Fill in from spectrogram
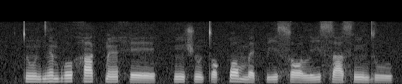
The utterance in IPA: tũ˧dɛ̃˦bo˦ha˦ k͡pɛ̃˧he˨ | ĩ˨ʃũ˨tɔ˨˦k͡pɔ˦˨ mɛ˨k͡pi˧ sɔ˨li˨˦ sa˧sĩ˧du˨

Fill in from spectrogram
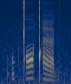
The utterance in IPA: ʔukǁɒ ǃʰæɡ

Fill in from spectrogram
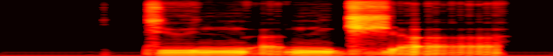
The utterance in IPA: tʉna̰nd͡ʒa̰

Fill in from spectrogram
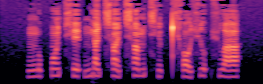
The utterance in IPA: ŋo˨˩ pɔ̃˧t͡ɕʰe˨ʔ ŋja˦t͡ɕʰã˧t͡ɕʰã˦mt͡ɕʰĩ˨p̚ t͡ɕʰɔ˨˩ɕo˦ʔ ɕwa˧

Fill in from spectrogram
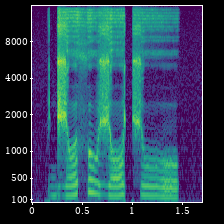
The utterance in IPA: d͡ʒʊ θuʒo t͡ʃu

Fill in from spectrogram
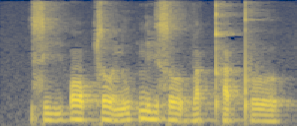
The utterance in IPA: siː˩˧ʔɔː˧p̚ sɤː˧˩nuː˧˥k̚niː˧ sɤː˧˩ba˥˨k̚pʰa˧˩k̚pʰɤː˧˩

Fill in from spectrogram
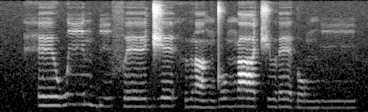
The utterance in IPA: heː˧wiː˦nɓi˨ feː˨d͡ʒe˧ hɨ˨ɾã˨ŋdo˦ ŋaː˦t͡ʃɨ˧ɾe˦˨ɗo˨ ŋiː˨

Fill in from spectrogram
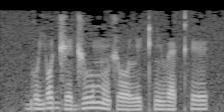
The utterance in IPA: ɡu˨jo˦ d͡ʒe˨d͡ʒuː˦mũ˨ʃoː˨ li˨kʰĩ˨βɛ˨ kʰɪ˦

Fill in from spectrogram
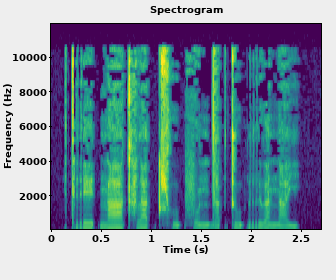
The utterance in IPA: treː˥˩t̚ŋaː˥˩kʰla˦˥t̚ t͡ɕʰu˨˩ʔfo˦˥n da˨˩k̚tu˦˥ʔrɯ˧a̯ na˨˩j

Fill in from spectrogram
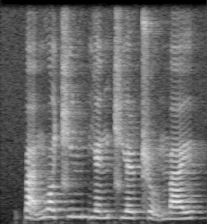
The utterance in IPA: pä̰˨˩n̪wɔ˥˩t͡ɕy˥npjɛ˧˥n t͡ɕɥɛ˧˥ʈ͡ʂo̰˨˩ʊ̯ma˧˥ɪ̯

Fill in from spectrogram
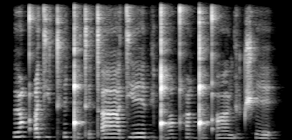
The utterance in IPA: øqʼitʲø tʰɪɡ͡ǃetʼɪ tʼaː tʲeːpʲəɡ͡ǃɔːqʰø ɡ͡ǃɪqʼãːɡy t͡ʃʰe

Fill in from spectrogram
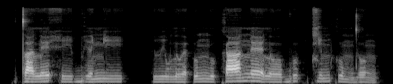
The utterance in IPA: t̪a˧le˧˥hiː˩˧ bi˩˧ə̯ɲiː˧ | ʋi˩wlu˩ə̯ʔu˧ ŋu˩kaː˧˥ nɛː˥˨loː˩˧buː˥˨k̚ t͡ɕi˧˥mku˧˩mdo˧˩ŋ

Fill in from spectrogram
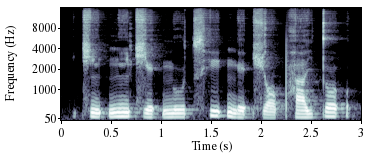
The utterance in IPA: t͡ɕĩ˨k̚ŋĩ˧t͡ɕe˨ʔ n̪u˧ t͡sʰi˦ʔŋe˨ʔ ɕɔ˨˩pʰa˧jt̪o˦ʔ

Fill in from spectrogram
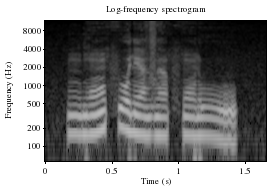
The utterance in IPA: ŋɡõfoɾʲã zɐ̃fõɾu

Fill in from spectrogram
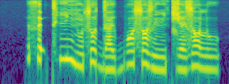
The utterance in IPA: θɛ˦ʔtʰi˦ ɲũ˨sʰo˦˨ da˨ɪ̯bɔ˦sɔ˦˨zĩ˨ t͡ɕɛ˨zɔ˦˨lu˨

